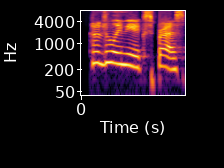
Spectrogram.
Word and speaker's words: Kundalini Express: Kundalini Express, but it's funny.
